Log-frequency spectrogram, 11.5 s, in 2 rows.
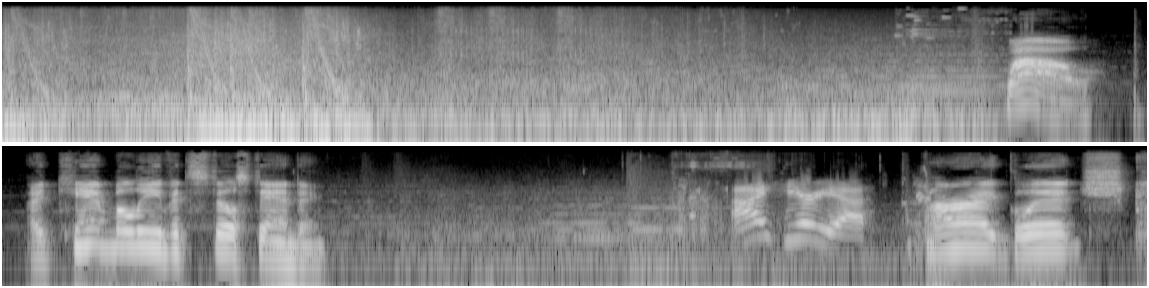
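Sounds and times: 
weapons firing in a mech combat video game: 0.0 - 2.9
speech: 5.0 - 7.4, 9.4 - 11.4.

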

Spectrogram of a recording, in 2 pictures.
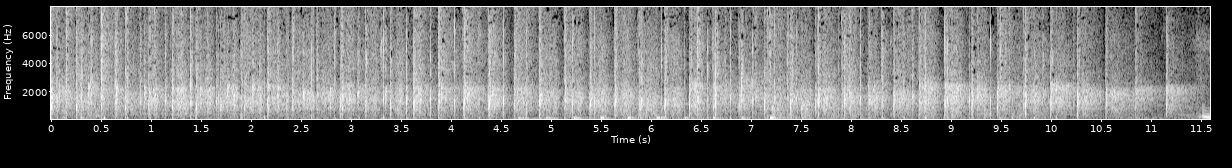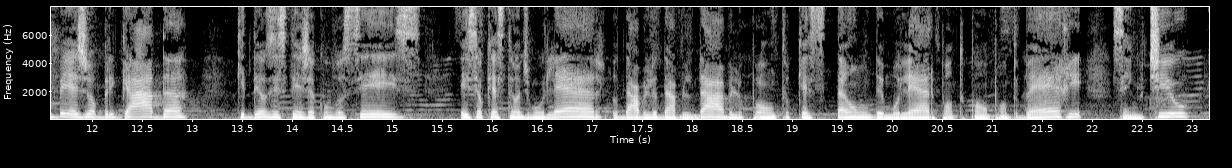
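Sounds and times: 
audience clapping: 0.0 - 11.5
speech: 11.7 - 23.1.

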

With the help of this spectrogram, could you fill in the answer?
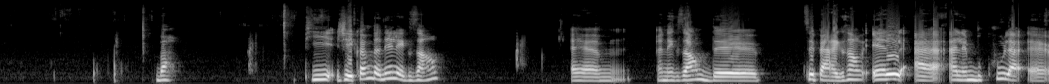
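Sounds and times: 
person sipping a drink: 0.5 - 1.5
speech: 1.6 - 1.8, 3.1 - 4.5, 5.7 - 10.4.

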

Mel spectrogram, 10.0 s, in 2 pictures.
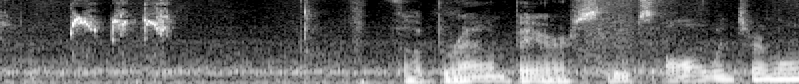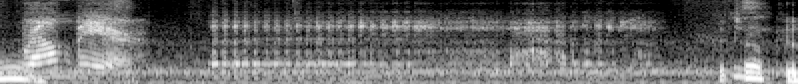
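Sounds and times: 
mouse squeaking: 0.0 - 1.2
low steady hum: 0.0 - 9.9
speech: 2.5 - 5.6, 9.5 - 9.9.

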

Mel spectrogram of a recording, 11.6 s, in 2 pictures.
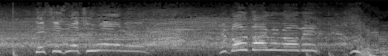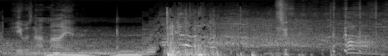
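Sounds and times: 
crowd roaring: 0.0 - 11.6
speech: 0.6 - 1.8, 3.3 - 7.0, 10.0 - 10.4, 11.0 - 11.6
laughter: 3.3 - 11.6
wrestler's frog splash crashing onto table: 8.2 - 10.4.

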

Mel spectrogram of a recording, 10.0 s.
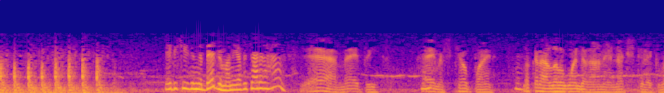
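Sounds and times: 
knocking on a kitchen door: 0.0 - 1.8
speech: 2.5 - 9.9.

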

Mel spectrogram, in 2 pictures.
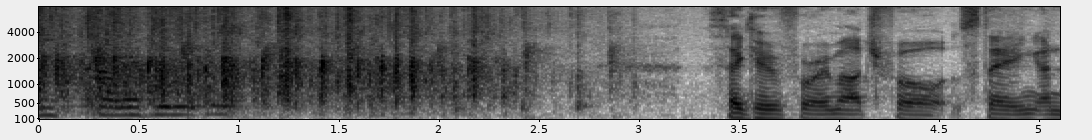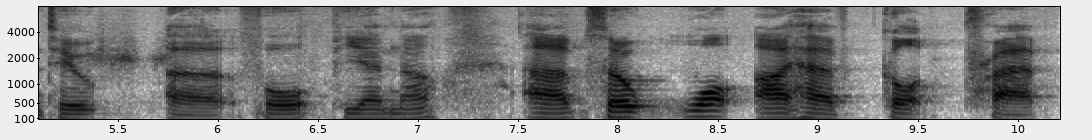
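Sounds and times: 
speech: 0.0 - 1.2, 3.4 - 10.2
conference audience applause after a speaker: 0.0 - 3.1.

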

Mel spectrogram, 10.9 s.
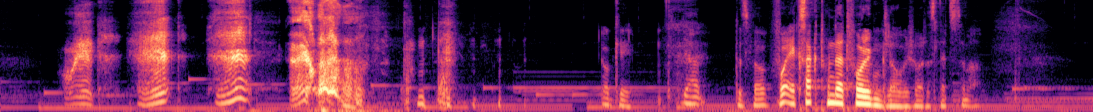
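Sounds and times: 
speech: 0.6 - 1.8, 3.4 - 4.5, 6.2 - 10.2
voice imitating a cartoon duck sneezing: 0.6 - 4.6
laughter: 3.7 - 5.4.

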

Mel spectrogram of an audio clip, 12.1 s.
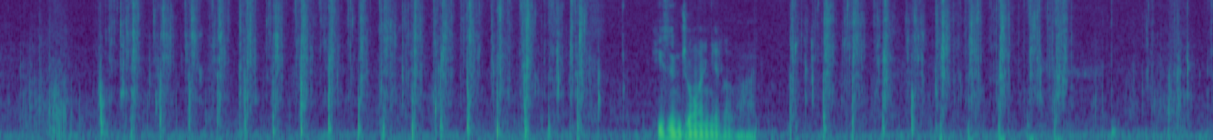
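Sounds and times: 
plastic bottle being crinkled: 0.4 - 6.1, 7.9 - 12.1
speech: 6.6 - 7.5.

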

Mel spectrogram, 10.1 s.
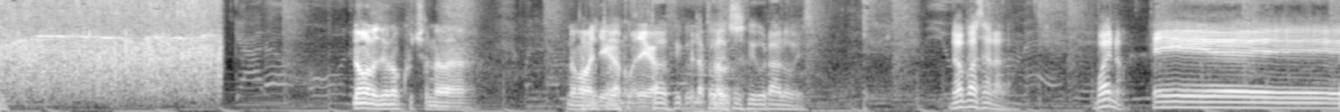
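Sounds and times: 
dense crowd applause: 0.0 - 1.7
speech: 2.6 - 3.6, 4.2 - 6.2, 7.1 - 10.0.

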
